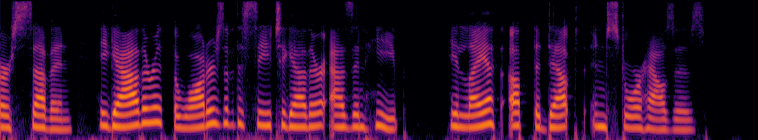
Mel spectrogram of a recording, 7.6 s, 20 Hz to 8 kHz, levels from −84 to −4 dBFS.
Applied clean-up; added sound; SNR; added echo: none; none; none; none.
